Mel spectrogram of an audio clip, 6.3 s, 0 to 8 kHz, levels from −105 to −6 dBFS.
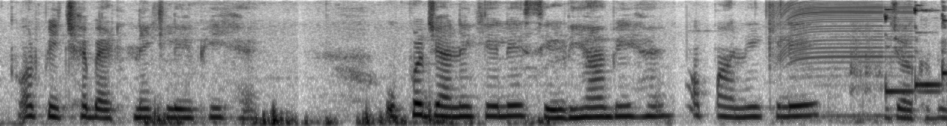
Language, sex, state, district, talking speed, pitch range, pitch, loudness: Hindi, female, Gujarat, Valsad, 200 wpm, 205-240 Hz, 230 Hz, -18 LUFS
